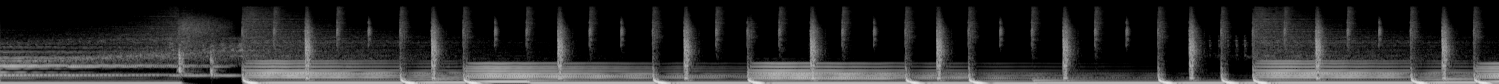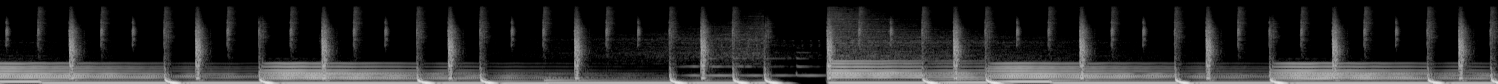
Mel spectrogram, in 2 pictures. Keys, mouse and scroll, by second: 2.4 z, 2.6 scroll down 5, 2.7 middle click, 3.1 Tab, 3.3-3.7 scroll down 5, 3.7 ctrl+s, 4.0-4.7 shift+middle drag, 4.7 click, 5.2 scroll down 4, 5.3-8.1 middle drag, 8.1-8.6 scroll down 1, 8.6-11.8 middle drag, 14.4 click, 14.7-16.6 middle drag, 16.6-17.0 scroll up 3, 17.0-17.7 middle drag, 17.7-18.2 scroll up 4, 18.2 scroll down 2, 18.3 middle click, 18.7-19.3 scroll up 2, 19.3 click, 19.6-20.1 middle drag, 20.1 shift+click, 21.3 ctrl+KP_Add, 22.0 middle click, 22.5 ctrl+s, 23.2 click, 24.3 click, 26.0 click, 27.5 ctrl+a, 27.7 ctrl+a, 28.7 click, 29.7 x.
